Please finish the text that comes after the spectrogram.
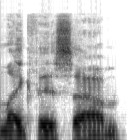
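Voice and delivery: usual speaking voice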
